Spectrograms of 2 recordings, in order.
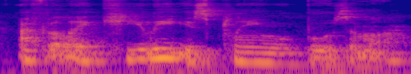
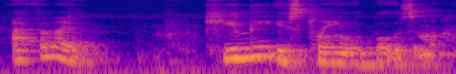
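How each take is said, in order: First: Said in the usual way. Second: Breathless and winded; out of breath. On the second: Real, not acted. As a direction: talk while catching your breath. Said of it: "I'm so much out of breath".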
